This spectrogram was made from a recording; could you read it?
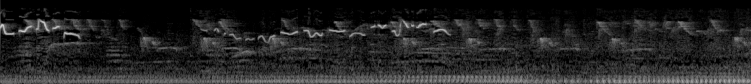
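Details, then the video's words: Leaf warbler in active song: short bursts of high, squeaky, wavering notes from the start and mid-clip, set over a steady low hum. "Cikrak daun Gacor"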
